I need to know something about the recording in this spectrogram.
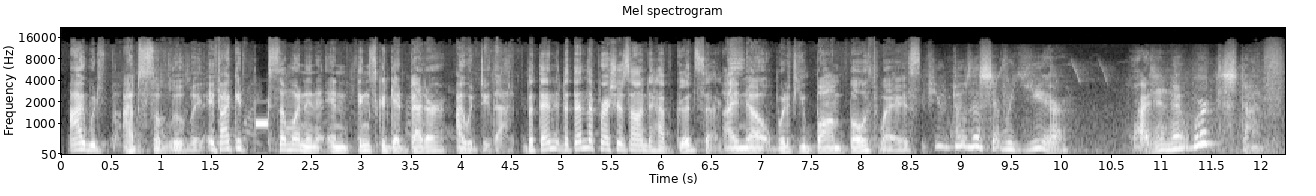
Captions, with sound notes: I would absolutely. If I could (beep) someone and things could get better, I would do that. But then the pressure's on to have good sex. I know, but if you bomb both ways... If you do this every year, why didn't it work this time?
